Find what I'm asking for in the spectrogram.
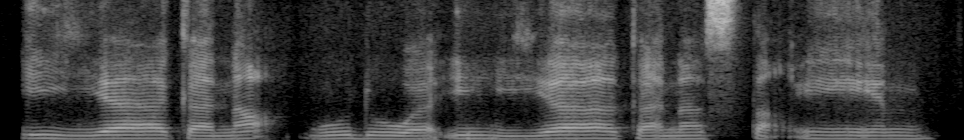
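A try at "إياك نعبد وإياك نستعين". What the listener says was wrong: Iyyaka na'budu wa iyyaka, ditahan ya-nya.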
